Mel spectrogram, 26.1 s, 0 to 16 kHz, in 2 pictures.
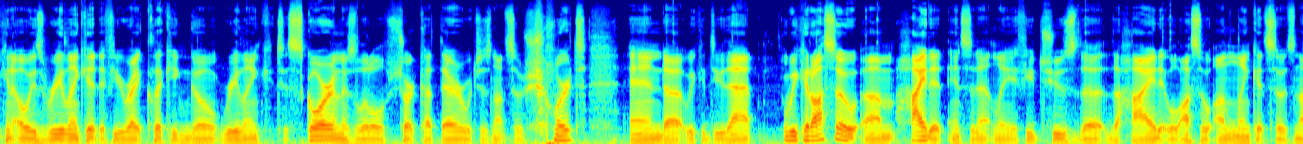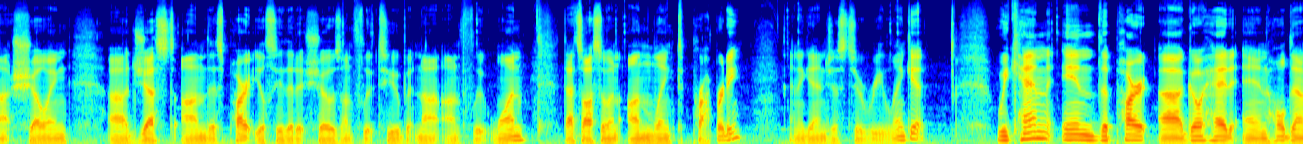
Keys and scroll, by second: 15.2 alt+super+., 16.6 alt+super+,.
